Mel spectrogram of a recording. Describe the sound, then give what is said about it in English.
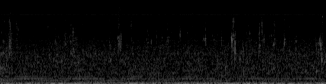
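Steady sloshing and trickling water with scattered splashes as bodies are dragged up out of it, fairly quiet and continuous with no voices. “They're dragging bodies out of the water.”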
